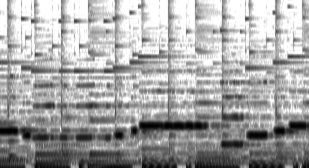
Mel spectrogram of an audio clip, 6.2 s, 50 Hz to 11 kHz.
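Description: Instrumental interlude of a simple children's church song played on a Yamaha PSR-S970 arranger keyboard, with no singing. A single melody line runs over a steady bass and beat, with light percussion ticks.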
